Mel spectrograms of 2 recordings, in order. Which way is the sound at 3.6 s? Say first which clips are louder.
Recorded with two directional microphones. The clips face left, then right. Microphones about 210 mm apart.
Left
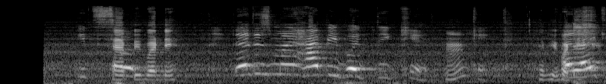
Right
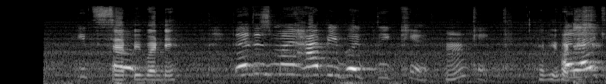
Even; 30° right (ahead or behind).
